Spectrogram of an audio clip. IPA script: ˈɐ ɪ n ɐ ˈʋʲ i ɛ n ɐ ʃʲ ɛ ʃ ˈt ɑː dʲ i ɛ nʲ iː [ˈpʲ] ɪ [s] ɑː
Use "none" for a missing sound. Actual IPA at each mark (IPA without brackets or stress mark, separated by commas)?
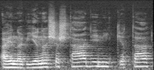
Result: kʲ, t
